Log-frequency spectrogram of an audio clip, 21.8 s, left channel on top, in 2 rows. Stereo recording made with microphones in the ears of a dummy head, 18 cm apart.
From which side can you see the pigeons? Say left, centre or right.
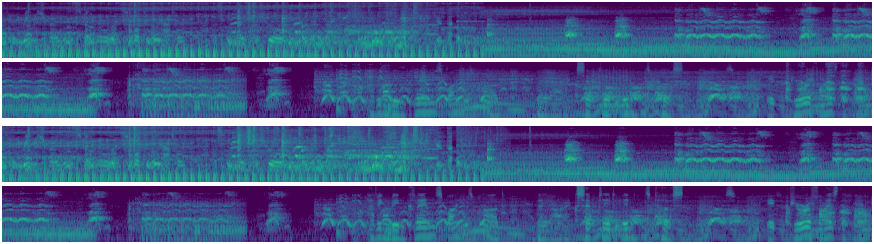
right.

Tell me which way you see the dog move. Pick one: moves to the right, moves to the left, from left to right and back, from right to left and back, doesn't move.
moves to the left.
